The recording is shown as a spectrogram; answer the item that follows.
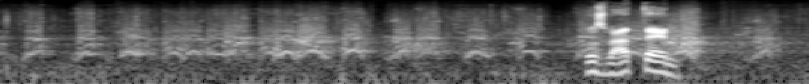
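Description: Dogs in a video game bark and yip in a short loud burst near the end, following a stretch of talking.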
